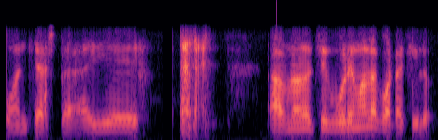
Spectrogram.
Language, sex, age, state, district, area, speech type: Bengali, male, 45-60, West Bengal, Hooghly, rural, conversation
